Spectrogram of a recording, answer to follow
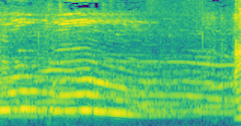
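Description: A chorus of howling wolves: several long howls overlap, each slowly rising and falling in pitch.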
